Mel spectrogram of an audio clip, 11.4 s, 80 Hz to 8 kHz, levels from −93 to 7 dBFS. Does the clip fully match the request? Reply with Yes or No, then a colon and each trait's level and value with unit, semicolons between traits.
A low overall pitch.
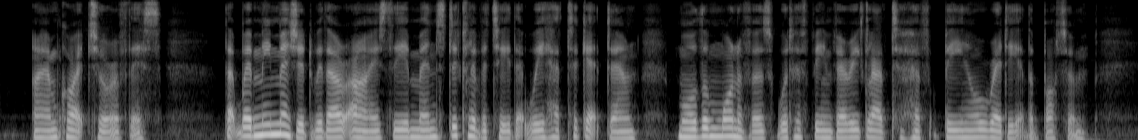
No: medium, 150 Hz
